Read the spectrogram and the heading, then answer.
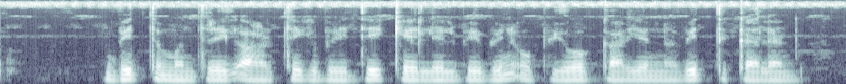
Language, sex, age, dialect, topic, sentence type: Maithili, male, 51-55, Southern/Standard, banking, statement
